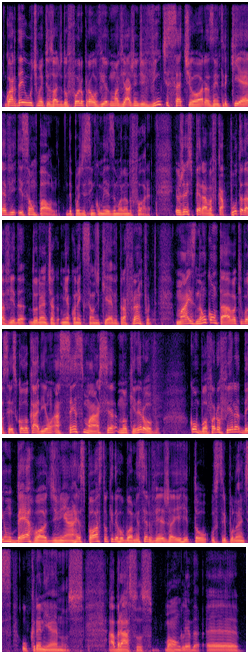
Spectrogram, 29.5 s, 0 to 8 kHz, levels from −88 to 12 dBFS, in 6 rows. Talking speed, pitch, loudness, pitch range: 155 wpm, 125 Hz, -18 LUFS, 110-145 Hz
